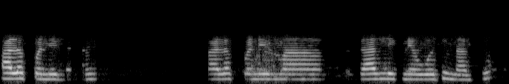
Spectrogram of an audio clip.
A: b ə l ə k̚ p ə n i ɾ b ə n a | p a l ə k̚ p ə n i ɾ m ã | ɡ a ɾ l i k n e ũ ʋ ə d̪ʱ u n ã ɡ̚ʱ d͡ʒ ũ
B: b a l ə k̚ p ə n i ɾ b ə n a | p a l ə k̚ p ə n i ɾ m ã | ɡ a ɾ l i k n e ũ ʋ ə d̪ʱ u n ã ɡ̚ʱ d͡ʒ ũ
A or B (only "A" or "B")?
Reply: B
